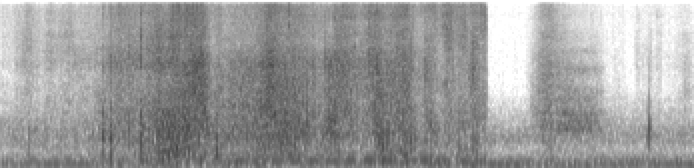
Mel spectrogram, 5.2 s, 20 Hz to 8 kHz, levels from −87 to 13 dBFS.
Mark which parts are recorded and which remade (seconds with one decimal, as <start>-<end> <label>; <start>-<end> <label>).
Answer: 0.0-5.2 recorded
